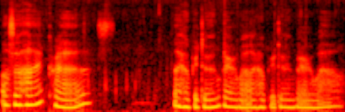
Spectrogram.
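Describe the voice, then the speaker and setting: A woman speaks softly and close to the microphone as an ASMR live streamer. Her voice is dark and relaxed, with plenty of gentle creak, and she often slips into whispers. She takes her time, repeating phrases in an unhurried, gentle chat. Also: medium pitch. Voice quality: soft, breathy, often slipping into whispers. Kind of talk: soft-spoken ASMR chat with live viewers.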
